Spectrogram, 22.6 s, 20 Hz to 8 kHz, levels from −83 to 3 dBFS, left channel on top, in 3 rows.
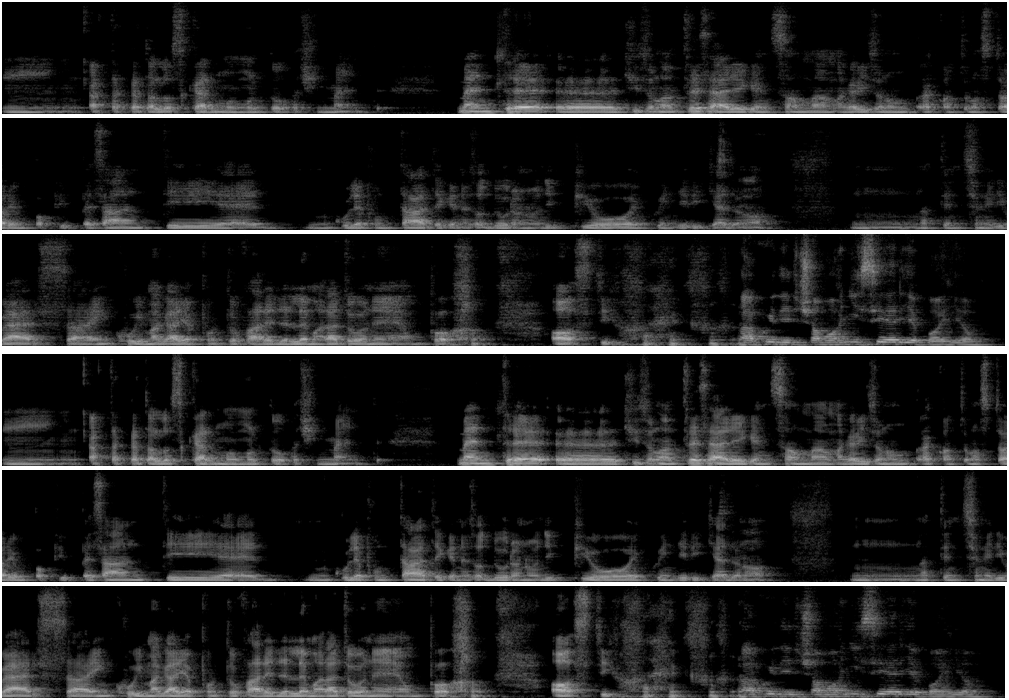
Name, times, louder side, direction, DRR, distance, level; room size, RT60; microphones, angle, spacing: voice 1, 0.0-2.7 3.4-13.3 13.5-20.5, right 1 dB, 30° right, 0.4 m, -33 dB
voice 2, 20.6-22.4, left 2 dB, 40° left, 0.6 m, -36 dB
2.9 x 2.7 x 2.8 m
head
